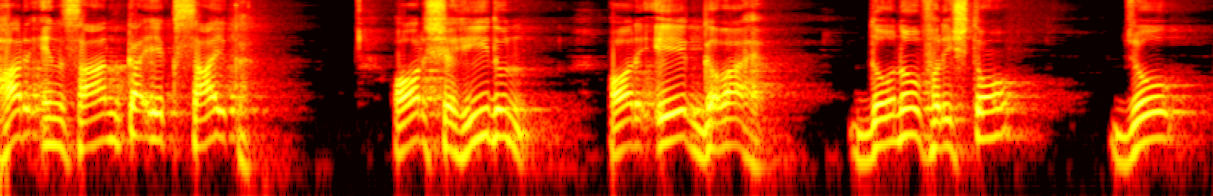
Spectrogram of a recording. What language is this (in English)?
Urdu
